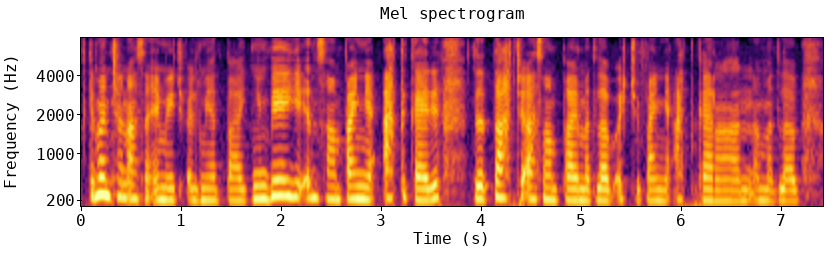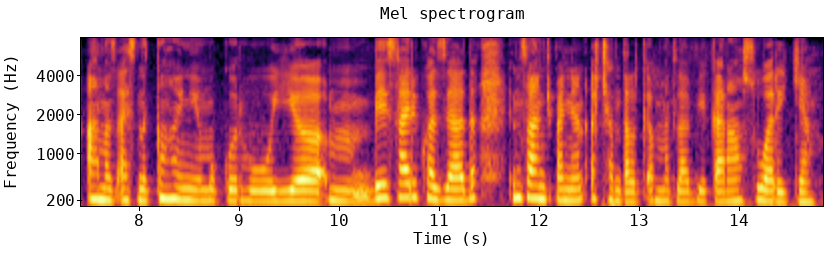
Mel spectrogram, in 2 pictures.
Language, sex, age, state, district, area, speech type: Kashmiri, female, 30-45, Jammu and Kashmir, Ganderbal, rural, spontaneous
